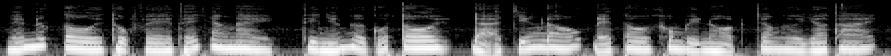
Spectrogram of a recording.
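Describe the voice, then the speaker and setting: A woman reading the part of a calm male teacher answering his judge in a Scripture reading, steady and unhurried. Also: lowish voice, no echo.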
